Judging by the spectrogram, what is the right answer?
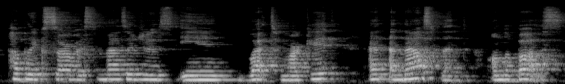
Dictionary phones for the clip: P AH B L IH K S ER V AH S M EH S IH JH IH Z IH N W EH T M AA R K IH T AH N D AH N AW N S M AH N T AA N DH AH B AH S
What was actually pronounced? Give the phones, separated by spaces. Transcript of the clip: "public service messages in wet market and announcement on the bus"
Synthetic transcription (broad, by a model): P AH B L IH K S ER V AH S M EH S IH JH IH Z IH N W EH T M AA R K IH T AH N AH N AW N S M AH N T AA N DH AH B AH S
